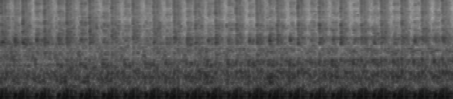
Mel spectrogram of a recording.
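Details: Motorcycle with suspected bad aftermarket starter solenoid (Kawasaki Vulcan type), just restarted; on choke, steady even low chuffing pulses at constant rate, no misses or knocks. Normal idle.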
